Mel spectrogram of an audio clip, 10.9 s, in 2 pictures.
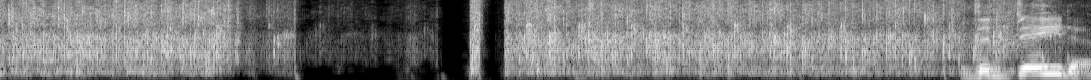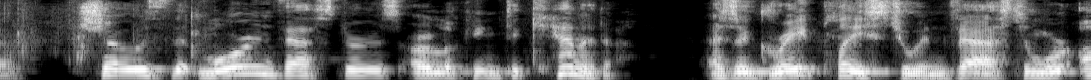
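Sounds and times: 
audience applause: 0.0 - 5.7
speech: 4.8 - 10.8.

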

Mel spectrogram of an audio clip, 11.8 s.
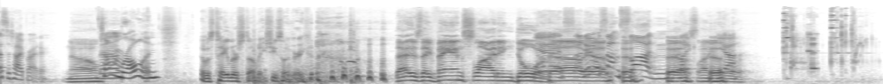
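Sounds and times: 
speech: 0.0 - 10.0
laughter: 4.0 - 6.0, 7.2 - 8.6
ice clinking in a cup: 10.5 - 11.7.

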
